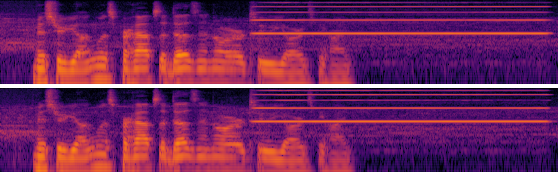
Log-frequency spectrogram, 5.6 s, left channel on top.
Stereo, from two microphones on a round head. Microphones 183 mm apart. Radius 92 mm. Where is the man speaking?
35° left (ahead or behind), 0.6 m; by 3.5 s 35° right (ahead or behind), 1.8 m.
